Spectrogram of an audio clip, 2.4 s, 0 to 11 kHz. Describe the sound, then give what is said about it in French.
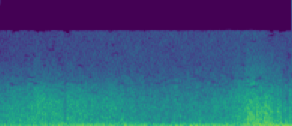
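A torpedo fired from tube 2 strikes an English ship of about 4000 tons midships: a loud, sustained roaring rumble of blast and churning water, swelling slightly toward the end, with no voices. “Treffe midships. Touché.”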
